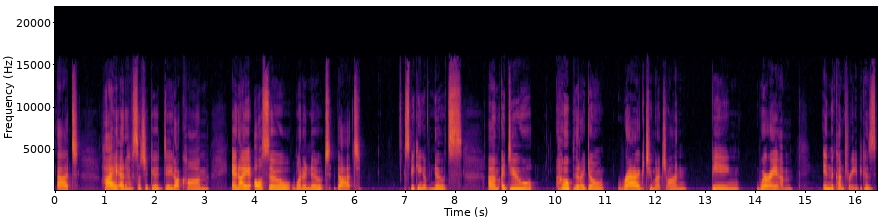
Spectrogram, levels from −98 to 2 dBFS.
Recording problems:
none

